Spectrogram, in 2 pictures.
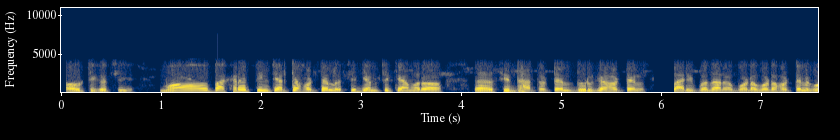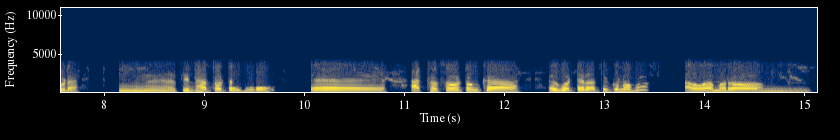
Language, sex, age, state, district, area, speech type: Odia, male, 18-30, Odisha, Mayurbhanj, rural, conversation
